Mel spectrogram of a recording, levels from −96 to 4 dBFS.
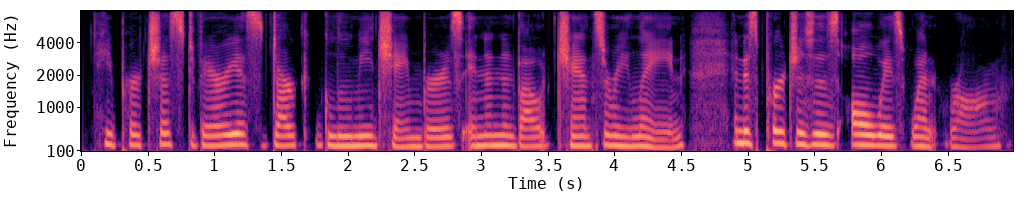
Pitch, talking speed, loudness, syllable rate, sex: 200 Hz, 145 wpm, -18 LUFS, 4.5 syllables/s, female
